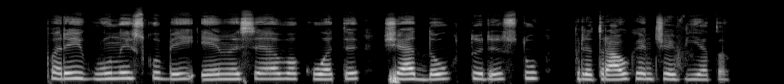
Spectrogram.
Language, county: Lithuanian, Vilnius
